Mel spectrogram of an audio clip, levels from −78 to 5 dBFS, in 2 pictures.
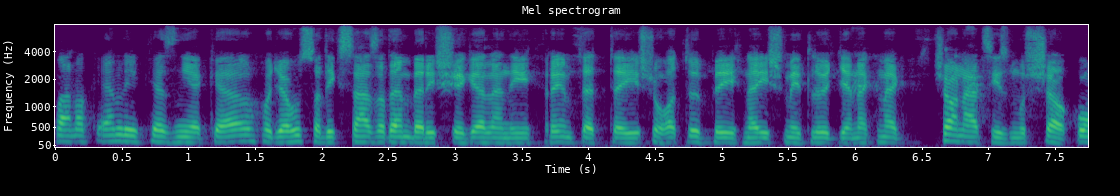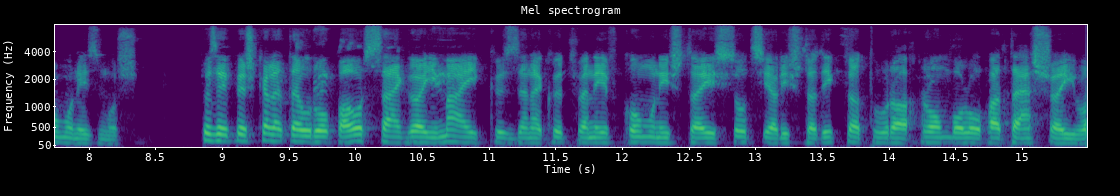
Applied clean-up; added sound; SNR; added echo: neural mask model DeepFilterNet 3.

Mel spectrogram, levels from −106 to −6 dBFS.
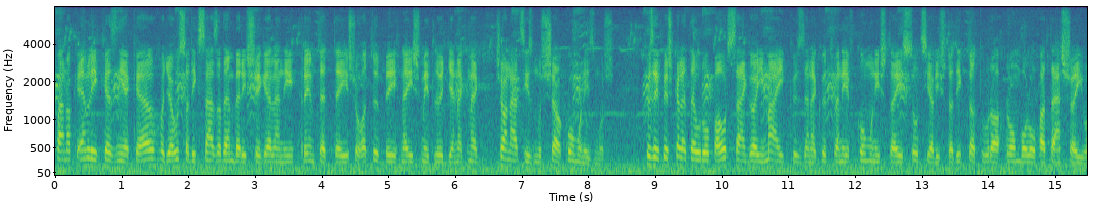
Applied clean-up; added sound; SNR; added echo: none; Bird; 9 dB; none.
